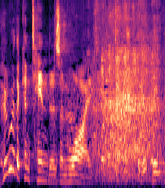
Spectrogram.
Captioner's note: laughter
